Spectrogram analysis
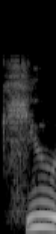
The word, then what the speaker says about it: queue: a word that goes it's spelled q-u-e-u-e q-u-e-u-e so it's nothing it's basically the letter q pronounced q followed by four silent vowels it's the dumbest word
